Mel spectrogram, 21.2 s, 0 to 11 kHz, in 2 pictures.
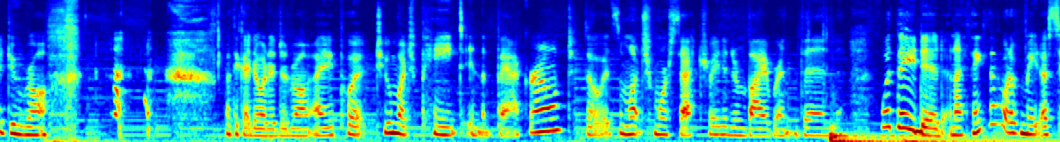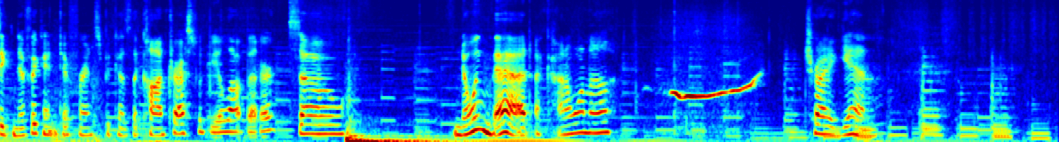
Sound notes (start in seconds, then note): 17.0 whistles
